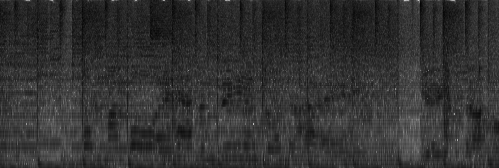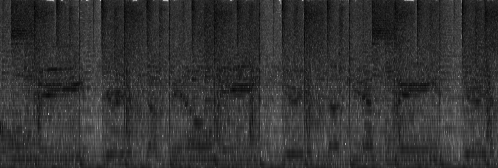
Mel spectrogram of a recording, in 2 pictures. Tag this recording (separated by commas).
Music, Soundtrack music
